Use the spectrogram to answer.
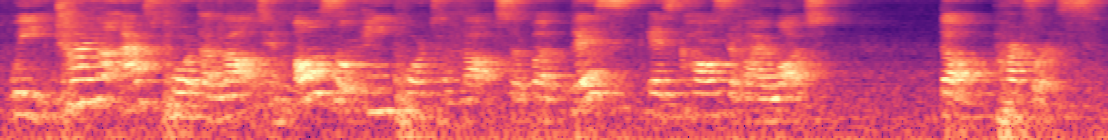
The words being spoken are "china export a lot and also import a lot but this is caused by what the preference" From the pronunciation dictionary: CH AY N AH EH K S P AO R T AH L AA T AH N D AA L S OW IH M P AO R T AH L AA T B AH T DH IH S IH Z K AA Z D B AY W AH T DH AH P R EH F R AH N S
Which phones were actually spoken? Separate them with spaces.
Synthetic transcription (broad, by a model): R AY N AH EH K S P AO R T AH L AA T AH N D AA L S OW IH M P AO R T AH L AA T B AH T DH IH S IH Z K AA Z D B AY W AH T DH AH P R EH F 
